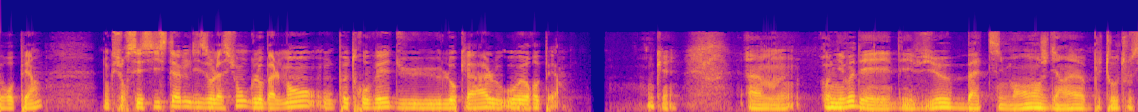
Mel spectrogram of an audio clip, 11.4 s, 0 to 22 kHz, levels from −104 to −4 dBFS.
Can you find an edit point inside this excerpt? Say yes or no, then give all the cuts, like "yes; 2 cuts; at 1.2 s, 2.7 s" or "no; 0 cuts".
yes; 1 cut; at 5.0 s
